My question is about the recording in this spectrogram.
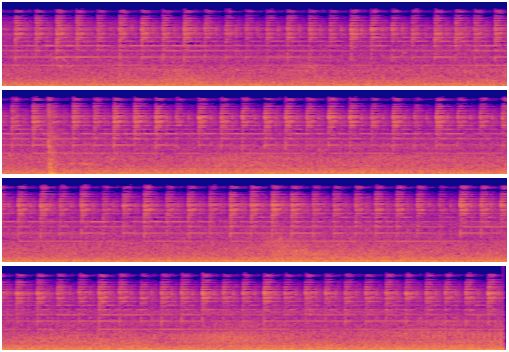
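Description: Distant Long Island Rail Road train approaching: a steady low rumble with faint steady tones above it, slowly growing louder. A single sharp knock about seven seconds in.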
